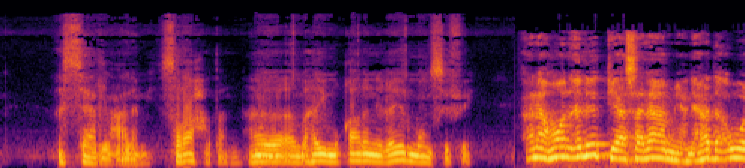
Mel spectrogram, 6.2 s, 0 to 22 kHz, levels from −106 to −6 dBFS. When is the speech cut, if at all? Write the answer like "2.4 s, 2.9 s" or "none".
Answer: none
